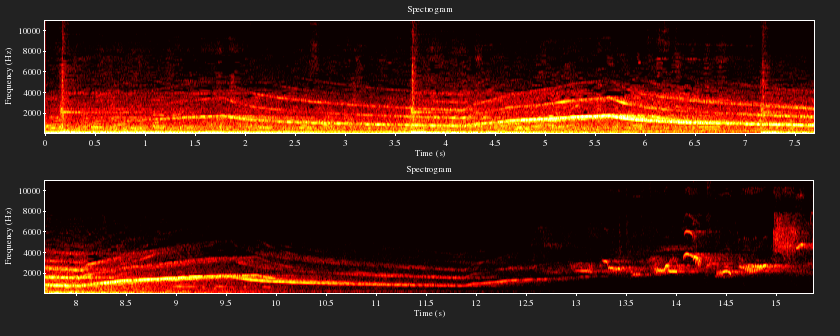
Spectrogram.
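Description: An ambulance siren wails in long rising and falling sweeps over a low rumbling background, then fades away into the distance, leaving faint bird chirps, used as a sound effect in a psychological horror story.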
